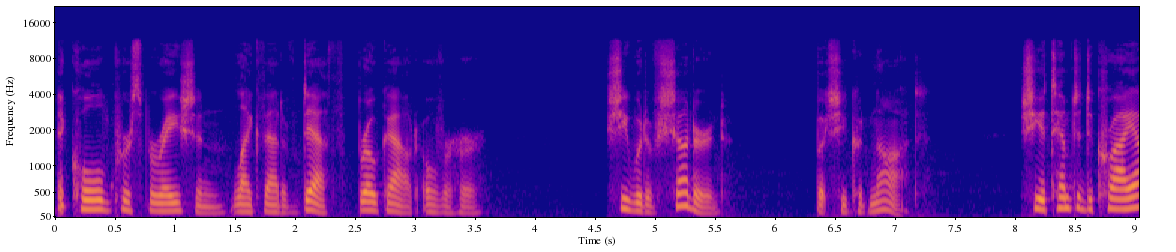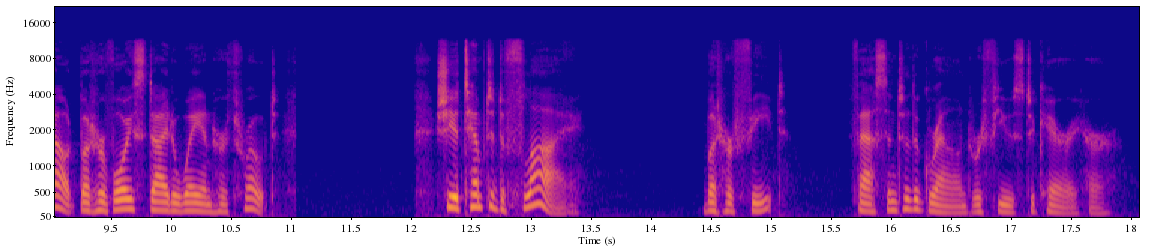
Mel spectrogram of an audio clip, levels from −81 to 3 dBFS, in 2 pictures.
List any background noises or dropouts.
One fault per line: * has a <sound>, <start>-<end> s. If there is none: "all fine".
all fine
